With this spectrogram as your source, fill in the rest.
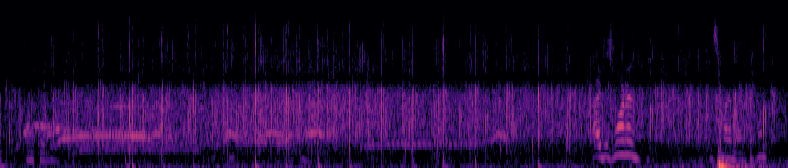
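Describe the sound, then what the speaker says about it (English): An audience at a Southern history forum in Texas gives Cristina Tzintzún a round of applause, heard as faint, distant clapping with voices talking over it. "I'm so pleased to ask a big round of applause for Cristina"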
